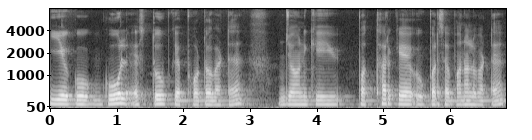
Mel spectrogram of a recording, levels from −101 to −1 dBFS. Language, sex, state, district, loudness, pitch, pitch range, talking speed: Bhojpuri, male, Bihar, East Champaran, -17 LUFS, 120 Hz, 115-130 Hz, 130 wpm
